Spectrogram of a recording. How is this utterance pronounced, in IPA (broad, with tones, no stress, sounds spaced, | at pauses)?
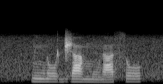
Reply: k͡p ĩ˧ ɾ o˧ d͡ʒ a˧ m ũ˨ ɾ a˨˦ s o˧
